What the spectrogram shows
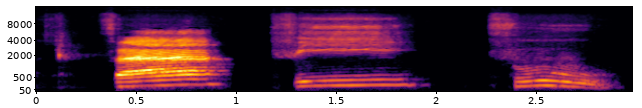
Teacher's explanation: Fa gigi kacip atas bersentuh perut bibir bawah yang basah.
